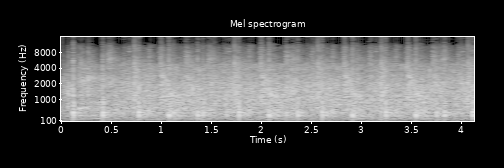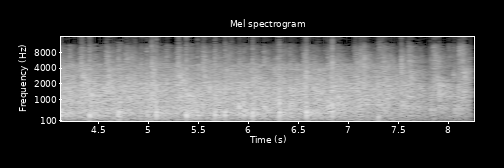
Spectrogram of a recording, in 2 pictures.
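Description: A small audience applauding: many hands clapping continuously, with one clapper close to the microphone standing out in a steady beat. The applause eases slightly near the end.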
